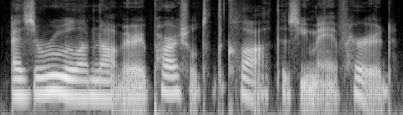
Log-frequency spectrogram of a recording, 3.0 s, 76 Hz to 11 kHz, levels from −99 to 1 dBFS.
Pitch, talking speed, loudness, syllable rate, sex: 190 Hz, 300 wpm, -17 LUFS, 6.1 syllables/s, female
